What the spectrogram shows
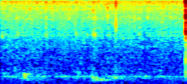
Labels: {"label": "ambient", "recorder": "HydroMoth"}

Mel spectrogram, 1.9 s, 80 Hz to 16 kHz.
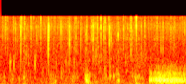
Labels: {"label": "biophony, growl", "recorder": "SoundTrap 600 or HydroMoth"}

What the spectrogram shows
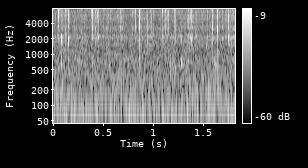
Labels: {"label": "ambient", "recorder": "HydroMoth"}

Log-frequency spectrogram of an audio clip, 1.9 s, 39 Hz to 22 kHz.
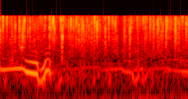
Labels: {"label": "biophony, cascading saw", "recorder": "SoundTrap 600 or HydroMoth"}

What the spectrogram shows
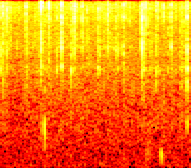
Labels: {"label": "ambient", "recorder": "HydroMoth"}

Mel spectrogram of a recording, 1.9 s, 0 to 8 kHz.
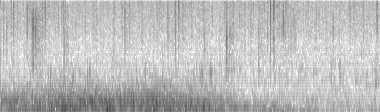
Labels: {"label": "biophony, growl", "recorder": "SoundTrap 500"}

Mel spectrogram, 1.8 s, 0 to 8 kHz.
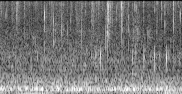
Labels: {"label": "biophony", "recorder": "SoundTrap 500"}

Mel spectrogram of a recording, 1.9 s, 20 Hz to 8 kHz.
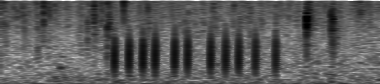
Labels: {"label": "biophony, rattle", "recorder": "SoundTrap 500"}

